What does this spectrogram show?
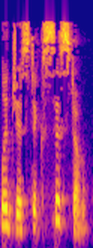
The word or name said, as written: logistics system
